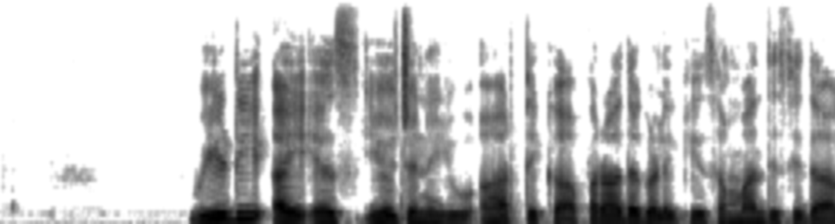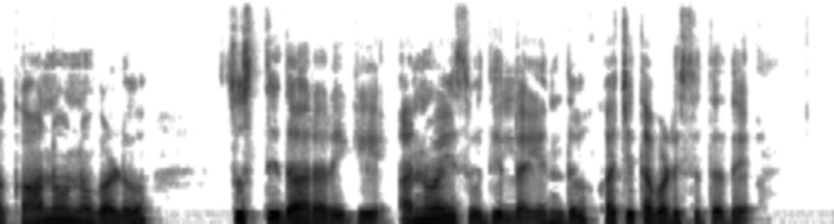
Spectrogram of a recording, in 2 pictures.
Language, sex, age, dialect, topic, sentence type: Kannada, female, 56-60, Coastal/Dakshin, banking, statement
